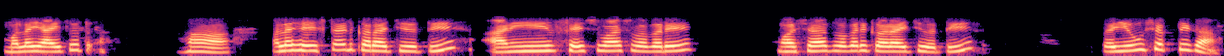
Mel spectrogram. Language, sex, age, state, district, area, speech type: Marathi, female, 30-45, Maharashtra, Thane, urban, conversation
